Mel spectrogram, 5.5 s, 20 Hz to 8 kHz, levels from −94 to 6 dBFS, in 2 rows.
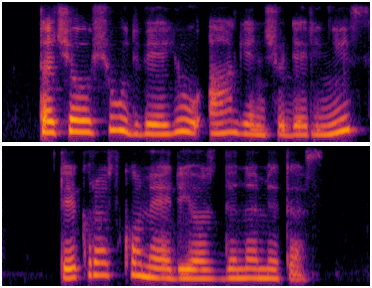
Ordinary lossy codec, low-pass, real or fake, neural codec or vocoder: Opus, 16 kbps; 7.2 kHz; real; none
